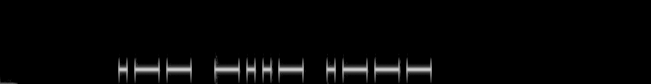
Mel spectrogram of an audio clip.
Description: Morse code, heard as a keyed tone, about 15 wpm, 700 Hz. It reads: WXJ
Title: USA Call Sign Postfixes - 3 Letters 15wpm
